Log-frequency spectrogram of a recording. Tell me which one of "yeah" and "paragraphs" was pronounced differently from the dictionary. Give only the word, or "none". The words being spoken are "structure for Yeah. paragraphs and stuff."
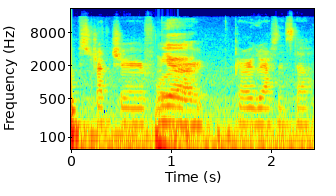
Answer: none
